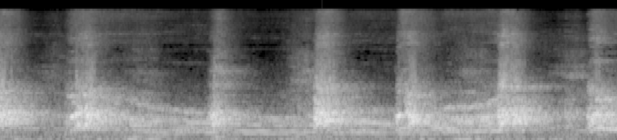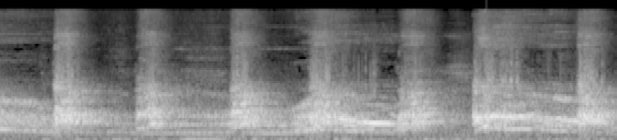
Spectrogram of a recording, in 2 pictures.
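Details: Rottweiler guarding the house alone while its owner is away, caught by a phone left filming; a steady string of a dozen sharp, ringing barks, about one each second, some stretching into a short rising yelp near the end.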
